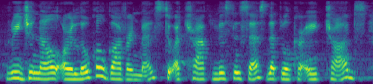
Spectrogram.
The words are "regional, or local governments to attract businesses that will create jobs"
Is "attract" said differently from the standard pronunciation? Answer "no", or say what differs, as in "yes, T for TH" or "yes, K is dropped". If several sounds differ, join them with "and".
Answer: no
